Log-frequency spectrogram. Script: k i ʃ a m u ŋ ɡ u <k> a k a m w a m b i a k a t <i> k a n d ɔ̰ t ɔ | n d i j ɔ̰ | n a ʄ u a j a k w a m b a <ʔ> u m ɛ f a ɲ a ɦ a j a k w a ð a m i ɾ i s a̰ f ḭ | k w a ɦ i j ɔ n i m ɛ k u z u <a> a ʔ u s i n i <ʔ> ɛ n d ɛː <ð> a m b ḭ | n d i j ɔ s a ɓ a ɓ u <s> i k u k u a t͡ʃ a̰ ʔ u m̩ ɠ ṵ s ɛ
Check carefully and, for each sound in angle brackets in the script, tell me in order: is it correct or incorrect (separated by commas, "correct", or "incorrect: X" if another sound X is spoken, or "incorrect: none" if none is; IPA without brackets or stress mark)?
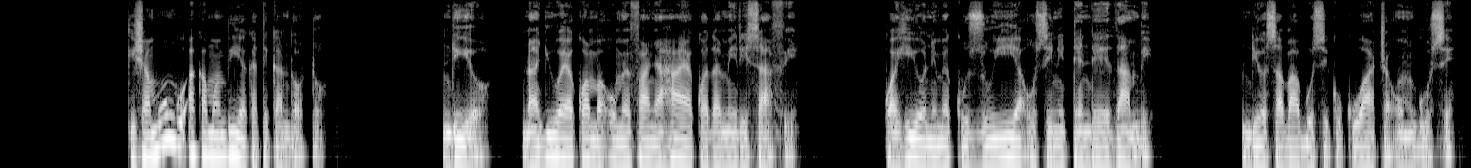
incorrect: ʔ, correct, correct, incorrect: i, incorrect: t, correct, correct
